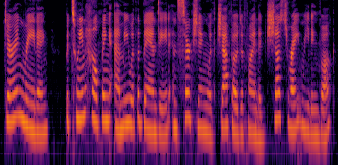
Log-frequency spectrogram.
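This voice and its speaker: A slightly high-voiced woman gives a children's picture book an expressive, storyteller-style reading.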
